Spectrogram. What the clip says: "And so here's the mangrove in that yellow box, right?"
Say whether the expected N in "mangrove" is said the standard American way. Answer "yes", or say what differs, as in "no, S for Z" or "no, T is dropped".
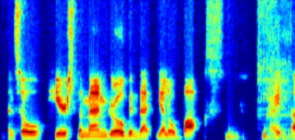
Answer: yes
